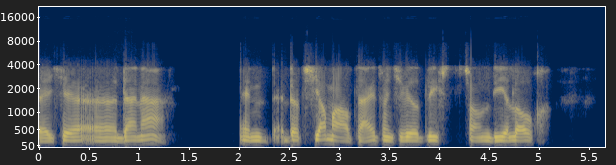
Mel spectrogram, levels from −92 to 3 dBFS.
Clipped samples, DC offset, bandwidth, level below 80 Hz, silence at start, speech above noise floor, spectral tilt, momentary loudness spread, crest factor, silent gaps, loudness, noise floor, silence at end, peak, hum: under 0.1%; under 0.1%; 6 kHz; -70 dBFS; 0 s; over 69 dB; -7.5 dB/octave; 7 LU; 20 dB; none; -21 LUFS; under -90 dBFS; 0.6 s; -2 dBFS; none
